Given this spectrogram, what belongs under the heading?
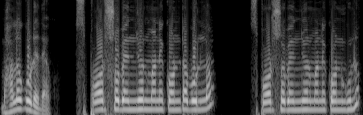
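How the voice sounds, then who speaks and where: A man's voice: high voice, fairly even intonation, fast, warm tone, smooth, no room sound, studio quality. Male teacher drilling pronunciation. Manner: repeats words to drill pronunciation; asks the class checking questions. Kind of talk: classroom lesson on Bengali grammar.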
